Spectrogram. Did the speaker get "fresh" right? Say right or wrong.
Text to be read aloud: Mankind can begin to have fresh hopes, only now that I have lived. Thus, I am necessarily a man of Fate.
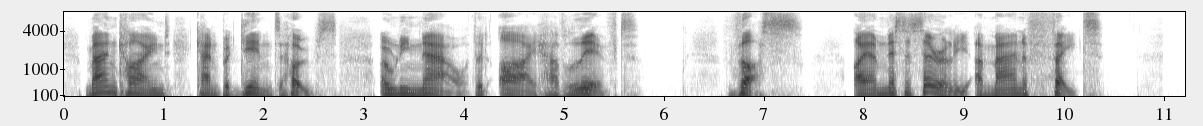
wrong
